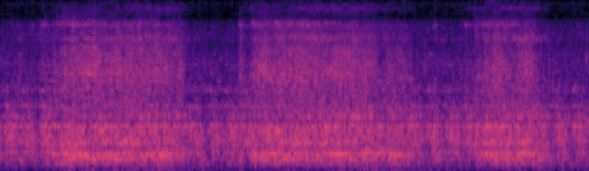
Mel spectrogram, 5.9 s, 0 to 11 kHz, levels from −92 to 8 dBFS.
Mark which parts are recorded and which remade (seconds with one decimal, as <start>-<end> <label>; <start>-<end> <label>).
0.0-5.9 remade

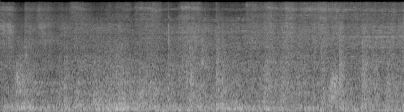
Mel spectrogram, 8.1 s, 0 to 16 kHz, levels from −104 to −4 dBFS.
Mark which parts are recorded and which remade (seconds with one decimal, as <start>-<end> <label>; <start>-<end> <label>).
0.0-1.4 remade; 1.4-8.1 recorded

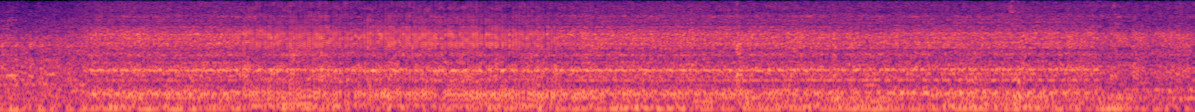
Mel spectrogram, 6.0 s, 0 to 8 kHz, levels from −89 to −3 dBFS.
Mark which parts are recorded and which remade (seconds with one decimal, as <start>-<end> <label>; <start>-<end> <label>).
0.0-1.2 recorded; 1.2-2.8 remade; 2.8-6.0 recorded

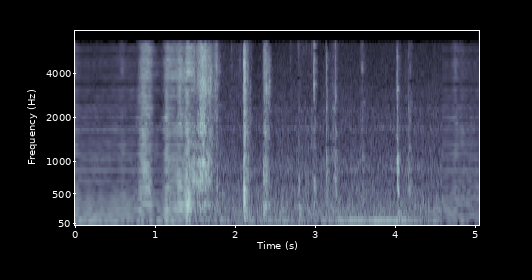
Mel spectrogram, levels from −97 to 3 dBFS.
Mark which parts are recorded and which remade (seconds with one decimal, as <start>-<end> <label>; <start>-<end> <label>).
0.0-1.5 remade; 1.5-4.6 recorded; 4.6-5.1 remade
